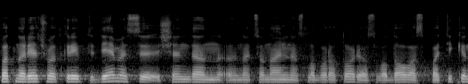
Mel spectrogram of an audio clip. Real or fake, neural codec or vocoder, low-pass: real; none; 10.8 kHz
